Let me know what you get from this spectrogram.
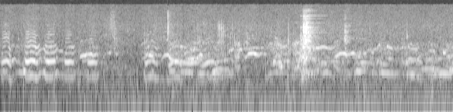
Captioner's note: dogs barking and howling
